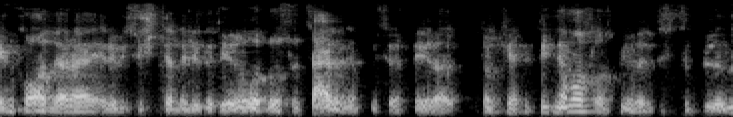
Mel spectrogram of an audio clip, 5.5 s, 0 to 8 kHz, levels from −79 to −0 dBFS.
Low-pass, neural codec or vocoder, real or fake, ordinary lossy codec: 7.2 kHz; vocoder, 22.05 kHz, 80 mel bands, HiFi-GAN; fake; AAC, 48 kbps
